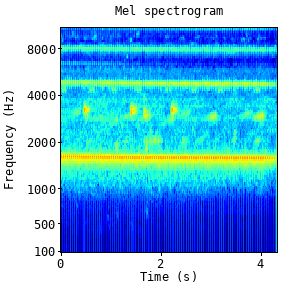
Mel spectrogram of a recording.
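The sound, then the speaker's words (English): A long, steady, high-pitched musical trill of an American toad in Newfoundland, a species introduced there in the 1960s, runs unbroken for several seconds, loud, with faint chirps scattered in the background. “We're more likely to hear the American toad, which was introduced in the 1960s.”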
